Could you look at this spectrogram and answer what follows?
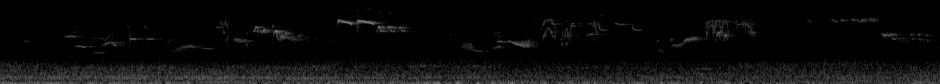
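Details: European robin in a garden in Weener, East Frisia, northwest Germany, April 2024, singing high, thin, varied phrases of quick twittering notes and brief trills over a steady low rumble.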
